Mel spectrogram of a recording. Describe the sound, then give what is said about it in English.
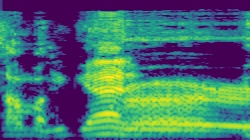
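A man's voice imitates an aggressive dog, letting out a short rough grunt and then a long, sustained, gravelly growl that holds steady and loud for about a second. “I want to sound like an aggressive dog.”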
